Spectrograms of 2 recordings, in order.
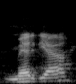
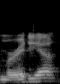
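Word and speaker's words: Mérida: in honduras it's in they say media is how you say it properly but meridia meridia is how people do it that's the capital of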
